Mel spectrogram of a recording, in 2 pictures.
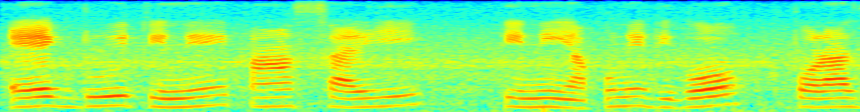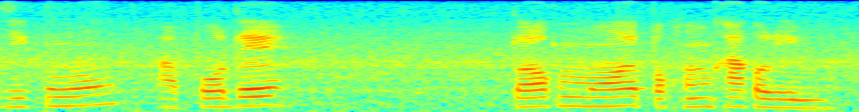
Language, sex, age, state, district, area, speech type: Assamese, female, 45-60, Assam, Golaghat, urban, read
